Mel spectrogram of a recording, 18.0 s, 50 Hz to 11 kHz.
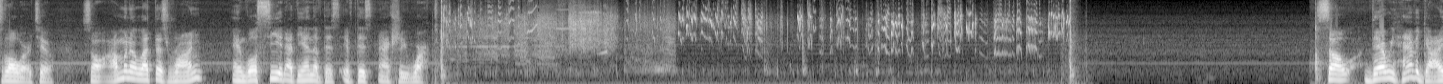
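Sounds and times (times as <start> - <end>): laser etcher chirping and squeaking: 5.5 - 13.6
sharp click: 13.2 - 13.6.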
